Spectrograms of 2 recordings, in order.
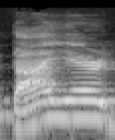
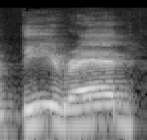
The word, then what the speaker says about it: Dired: directory editor of emacs it's called the dired or d red or the red depending on how you want to pronounce it but whatever you do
